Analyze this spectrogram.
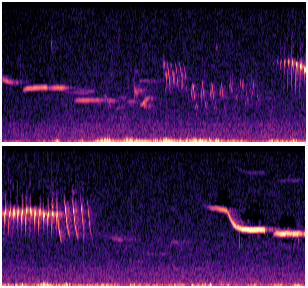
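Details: A singing Orange-crowned Warbler in Glen Alps, Chugach State Park, Anchorage, Alaska, gives a quick, high, thin trill among sharp chips, over low wind. Another Orange-crowned Warbler, Lincoln's Sparrow, Hermit Thrush and Golden-crowned Sparrow may be heard behind.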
